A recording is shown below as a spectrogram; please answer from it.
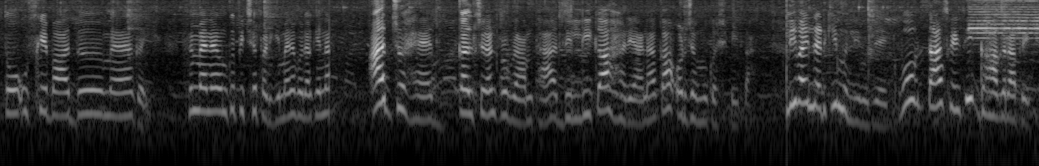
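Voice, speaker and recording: A young woman from Haryana telling a story in a casual vlog, animated and exclaiming, filmed on a phone held at arm's length outdoors at night. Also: sits high. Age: young adult. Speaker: vlogger.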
